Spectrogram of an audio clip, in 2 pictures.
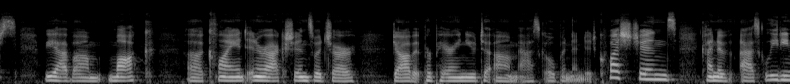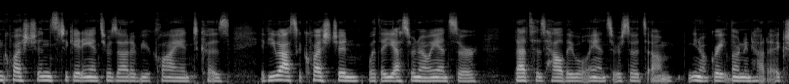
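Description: It's a speech clip with one stream segment skipped at 3.93 s: right after "client interactions which are" the audio jumps straight to "at preparing you to", with a small blip at the join. That's likely a stream segment that failed to load, with the player moving on to the next one.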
